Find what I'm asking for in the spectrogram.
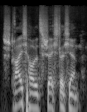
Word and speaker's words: Streichholzschächtelchen: The word is Streichholzschächtelchen.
